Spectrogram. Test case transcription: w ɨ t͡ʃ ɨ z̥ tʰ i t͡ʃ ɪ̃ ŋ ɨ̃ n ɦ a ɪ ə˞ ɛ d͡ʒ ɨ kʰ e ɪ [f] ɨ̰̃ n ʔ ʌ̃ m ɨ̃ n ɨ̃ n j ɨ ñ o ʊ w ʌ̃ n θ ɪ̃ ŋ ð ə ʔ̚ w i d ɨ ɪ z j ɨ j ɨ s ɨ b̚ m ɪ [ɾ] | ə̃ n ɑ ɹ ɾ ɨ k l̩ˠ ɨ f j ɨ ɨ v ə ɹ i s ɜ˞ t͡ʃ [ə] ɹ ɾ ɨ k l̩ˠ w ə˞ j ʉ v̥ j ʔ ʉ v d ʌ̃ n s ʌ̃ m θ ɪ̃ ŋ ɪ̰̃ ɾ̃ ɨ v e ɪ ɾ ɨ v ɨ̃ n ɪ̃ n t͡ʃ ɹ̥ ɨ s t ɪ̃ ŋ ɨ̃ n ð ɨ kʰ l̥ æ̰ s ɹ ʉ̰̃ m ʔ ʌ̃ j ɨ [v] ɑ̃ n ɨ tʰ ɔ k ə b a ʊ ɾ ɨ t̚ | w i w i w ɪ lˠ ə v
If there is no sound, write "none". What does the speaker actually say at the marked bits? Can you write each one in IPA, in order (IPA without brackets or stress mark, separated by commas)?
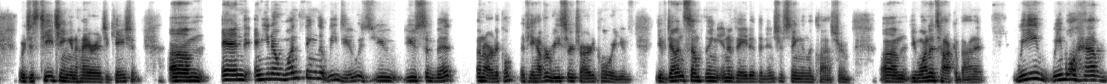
ʃ, ɾ, ɑ, w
